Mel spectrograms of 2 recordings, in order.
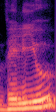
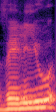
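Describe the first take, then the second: No difference in how they are said.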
